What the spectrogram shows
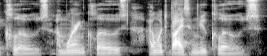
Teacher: And I don't make the TH sound when I speak. I say clothes.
